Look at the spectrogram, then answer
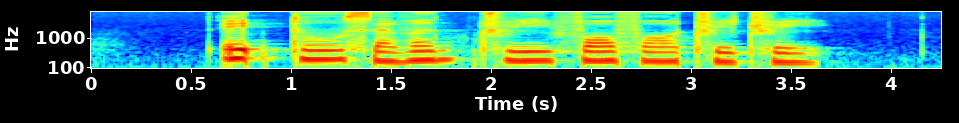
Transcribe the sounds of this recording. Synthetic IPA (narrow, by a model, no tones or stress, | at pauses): ʔetːusɛvə̃nt̪ʰɹifɔfɔt̪ʰɹit̪ʰɹi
